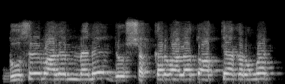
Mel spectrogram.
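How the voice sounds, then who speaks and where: A man with a notably high-pitched voice speaks on a video call. He explains patiently, repeating syllables to show how each sound is made. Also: fairly even intonation, fairly quick, fairly bright tone, poor audio. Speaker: Sanskrit and yoga teacher. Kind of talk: explanatory online Q&A answer.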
